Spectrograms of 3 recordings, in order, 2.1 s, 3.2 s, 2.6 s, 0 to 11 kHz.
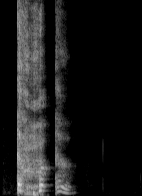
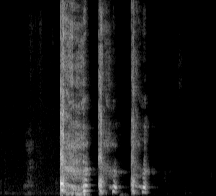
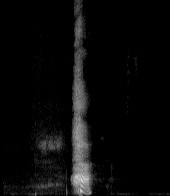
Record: cough_length: 2.1 s
cough_amplitude: 32768
cough_signal_mean_std_ratio: 0.34
three_cough_length: 3.2 s
three_cough_amplitude: 32768
three_cough_signal_mean_std_ratio: 0.29
exhalation_length: 2.6 s
exhalation_amplitude: 32480
exhalation_signal_mean_std_ratio: 0.24
survey_phase: beta (2021-08-13 to 2022-03-07)
age: 45-64
gender: Female
wearing_mask: 'No'
symptom_cough_any: true
symptom_runny_or_blocked_nose: true
symptom_sore_throat: true
symptom_fatigue: true
symptom_fever_high_temperature: true
symptom_headache: true
symptom_onset: 4 days
smoker_status: Never smoked
respiratory_condition_asthma: false
respiratory_condition_other: false
recruitment_source: Test and Trace
submission_delay: 1 day
covid_test_result: Positive
covid_test_method: RT-qPCR
covid_ct_value: 15.1
covid_ct_gene: ORF1ab gene
covid_ct_mean: 15.4
covid_viral_load: 9000000 copies/ml
covid_viral_load_category: High viral load (>1M copies/ml)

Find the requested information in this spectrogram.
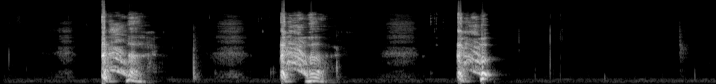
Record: three_cough_length: 7.2 s
three_cough_amplitude: 32768
three_cough_signal_mean_std_ratio: 0.31
survey_phase: beta (2021-08-13 to 2022-03-07)
age: 18-44
gender: Male
wearing_mask: 'No'
symptom_none: true
smoker_status: Ex-smoker
respiratory_condition_asthma: false
respiratory_condition_other: false
recruitment_source: REACT
submission_delay: 3 days
covid_test_result: Negative
covid_test_method: RT-qPCR
influenza_a_test_result: Negative
influenza_b_test_result: Negative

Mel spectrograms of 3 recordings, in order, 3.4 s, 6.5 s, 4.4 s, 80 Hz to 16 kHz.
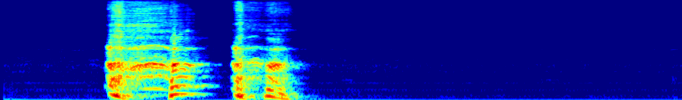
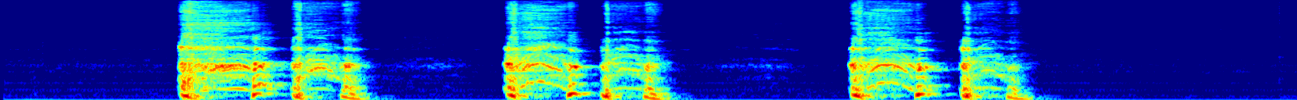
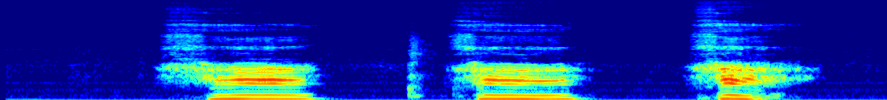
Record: cough_length: 3.4 s
cough_amplitude: 28166
cough_signal_mean_std_ratio: 0.35
three_cough_length: 6.5 s
three_cough_amplitude: 28651
three_cough_signal_mean_std_ratio: 0.43
exhalation_length: 4.4 s
exhalation_amplitude: 18172
exhalation_signal_mean_std_ratio: 0.51
survey_phase: beta (2021-08-13 to 2022-03-07)
age: 65+
gender: Male
wearing_mask: 'No'
symptom_none: true
smoker_status: Never smoked
respiratory_condition_asthma: false
respiratory_condition_other: false
recruitment_source: REACT
submission_delay: 1 day
covid_test_result: Negative
covid_test_method: RT-qPCR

